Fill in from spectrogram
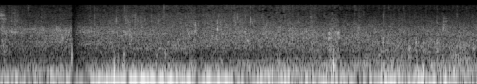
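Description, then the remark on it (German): Hail patters steadily and densely on surfaces near Santiago, heard from under a small driveway, a constant loud hiss of countless small impacts with occasional sharper clicks, and no voices. “Also ich weiß ja nicht, wie sehr ihr das hören könnt. Aber es hagelt.”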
